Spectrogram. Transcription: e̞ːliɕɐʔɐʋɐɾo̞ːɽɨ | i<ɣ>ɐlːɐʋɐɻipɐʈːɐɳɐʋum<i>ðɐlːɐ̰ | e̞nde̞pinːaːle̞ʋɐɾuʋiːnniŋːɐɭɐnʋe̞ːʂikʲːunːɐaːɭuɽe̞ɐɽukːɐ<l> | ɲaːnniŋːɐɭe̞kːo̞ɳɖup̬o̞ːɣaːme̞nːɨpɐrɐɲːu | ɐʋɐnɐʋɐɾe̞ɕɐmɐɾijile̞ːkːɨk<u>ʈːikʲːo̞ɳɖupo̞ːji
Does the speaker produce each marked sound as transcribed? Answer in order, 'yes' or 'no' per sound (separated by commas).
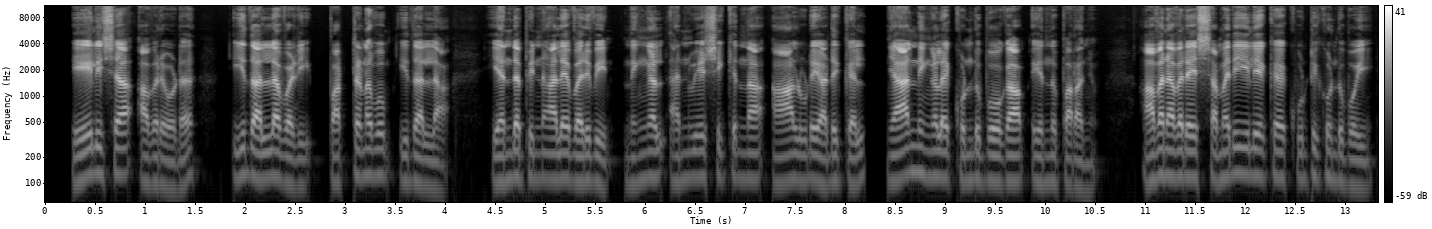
no, yes, yes, no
